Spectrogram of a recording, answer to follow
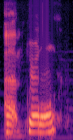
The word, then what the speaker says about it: Jarila: Jarila. Gavarel over what? Sorry. It kind of rhymes with gorilla, if that helps.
